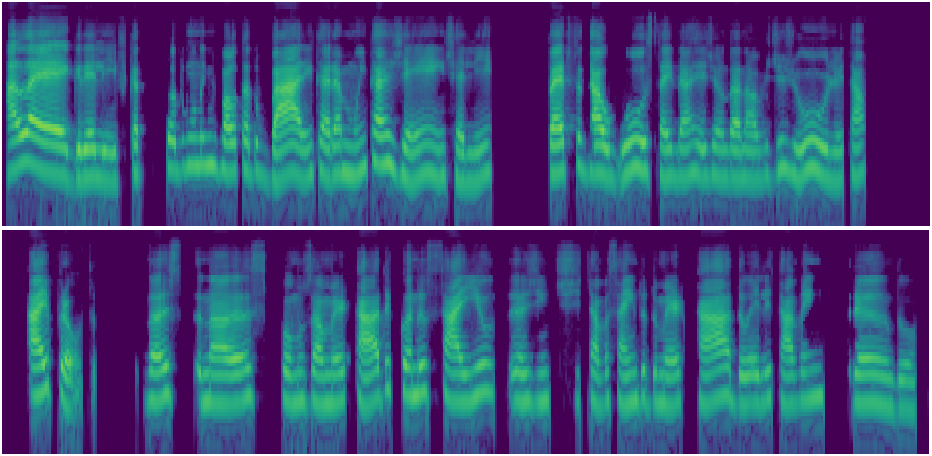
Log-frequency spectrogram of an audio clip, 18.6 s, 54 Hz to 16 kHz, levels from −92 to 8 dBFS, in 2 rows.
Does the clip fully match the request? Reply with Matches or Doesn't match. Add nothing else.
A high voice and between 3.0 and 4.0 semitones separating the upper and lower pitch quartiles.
Doesn't match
